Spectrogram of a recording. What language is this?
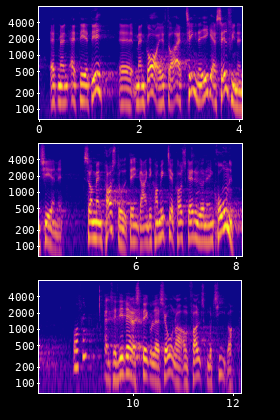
Danish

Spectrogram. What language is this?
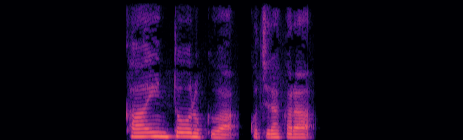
Japanese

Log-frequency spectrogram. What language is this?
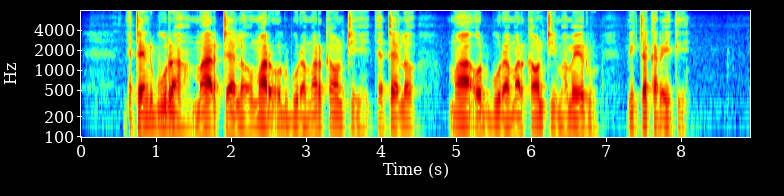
Luo (Kenya and Tanzania)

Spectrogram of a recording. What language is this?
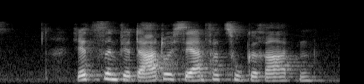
German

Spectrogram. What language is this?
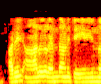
Malayalam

